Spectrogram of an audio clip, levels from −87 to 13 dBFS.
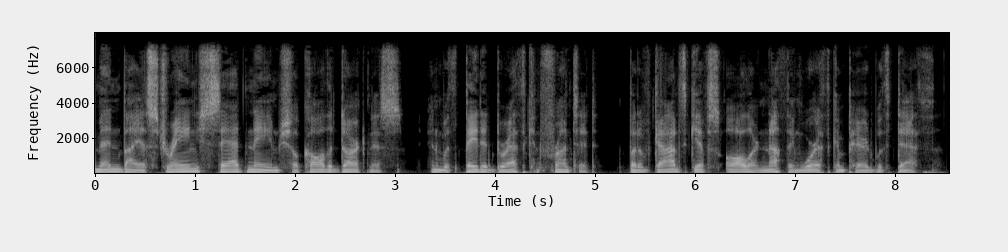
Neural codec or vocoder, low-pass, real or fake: none; 7.2 kHz; real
